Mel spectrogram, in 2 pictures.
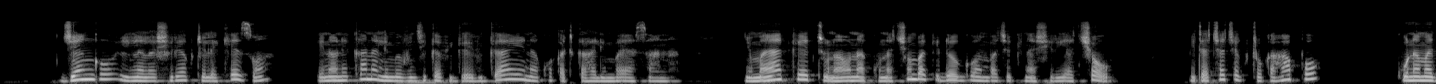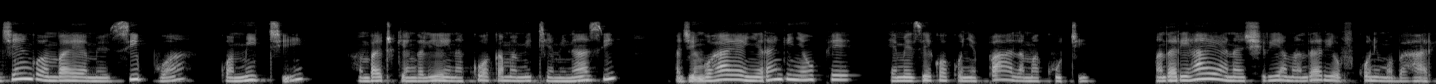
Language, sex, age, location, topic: Swahili, male, 25-35, Mombasa, government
